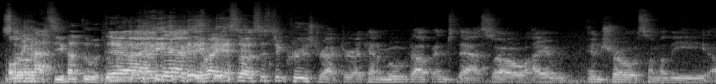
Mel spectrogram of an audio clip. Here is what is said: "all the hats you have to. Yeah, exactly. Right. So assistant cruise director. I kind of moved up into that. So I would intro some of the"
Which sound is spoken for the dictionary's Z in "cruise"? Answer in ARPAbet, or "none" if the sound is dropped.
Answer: Z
